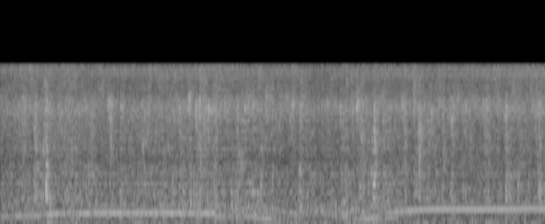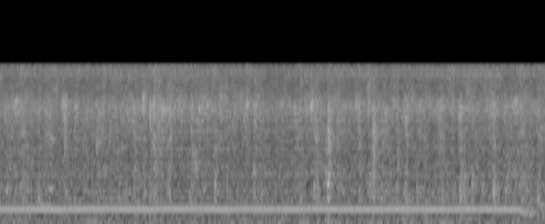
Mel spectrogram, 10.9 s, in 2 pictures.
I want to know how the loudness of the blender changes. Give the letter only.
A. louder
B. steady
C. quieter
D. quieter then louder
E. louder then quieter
B.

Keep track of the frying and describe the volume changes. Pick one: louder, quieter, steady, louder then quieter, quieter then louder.
steady.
